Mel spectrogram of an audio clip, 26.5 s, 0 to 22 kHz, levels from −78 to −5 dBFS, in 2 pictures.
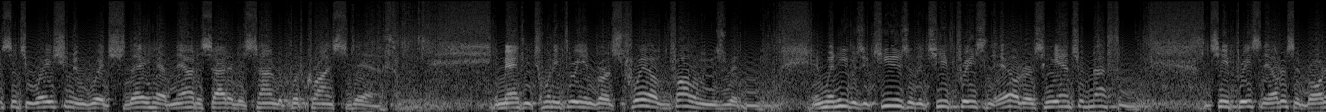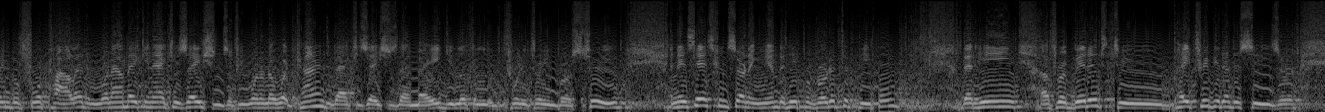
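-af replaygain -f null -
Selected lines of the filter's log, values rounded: track_gain = +16.7 dB
track_peak = 0.087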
